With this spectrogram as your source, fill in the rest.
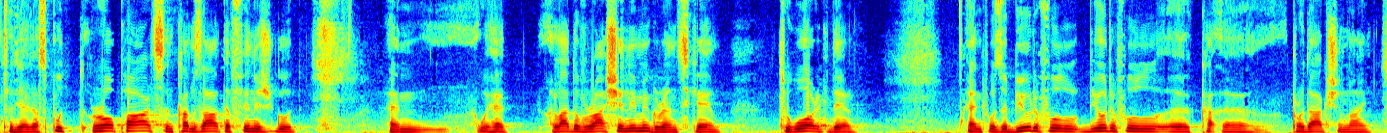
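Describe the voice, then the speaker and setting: Speaking at a fairly slow pace with long, frequent pauses, a man uses a fairly high pitch and fairly even intonation. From Poland, then Israel. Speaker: Holocaust-era refugee and businessman. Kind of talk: oral history interview. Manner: halting, many false starts.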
